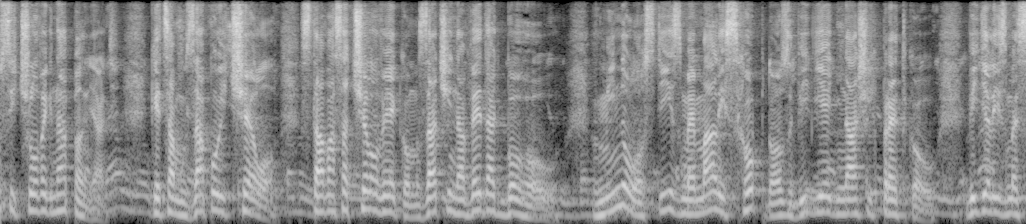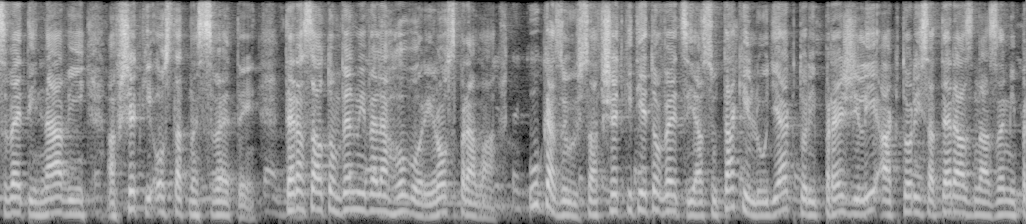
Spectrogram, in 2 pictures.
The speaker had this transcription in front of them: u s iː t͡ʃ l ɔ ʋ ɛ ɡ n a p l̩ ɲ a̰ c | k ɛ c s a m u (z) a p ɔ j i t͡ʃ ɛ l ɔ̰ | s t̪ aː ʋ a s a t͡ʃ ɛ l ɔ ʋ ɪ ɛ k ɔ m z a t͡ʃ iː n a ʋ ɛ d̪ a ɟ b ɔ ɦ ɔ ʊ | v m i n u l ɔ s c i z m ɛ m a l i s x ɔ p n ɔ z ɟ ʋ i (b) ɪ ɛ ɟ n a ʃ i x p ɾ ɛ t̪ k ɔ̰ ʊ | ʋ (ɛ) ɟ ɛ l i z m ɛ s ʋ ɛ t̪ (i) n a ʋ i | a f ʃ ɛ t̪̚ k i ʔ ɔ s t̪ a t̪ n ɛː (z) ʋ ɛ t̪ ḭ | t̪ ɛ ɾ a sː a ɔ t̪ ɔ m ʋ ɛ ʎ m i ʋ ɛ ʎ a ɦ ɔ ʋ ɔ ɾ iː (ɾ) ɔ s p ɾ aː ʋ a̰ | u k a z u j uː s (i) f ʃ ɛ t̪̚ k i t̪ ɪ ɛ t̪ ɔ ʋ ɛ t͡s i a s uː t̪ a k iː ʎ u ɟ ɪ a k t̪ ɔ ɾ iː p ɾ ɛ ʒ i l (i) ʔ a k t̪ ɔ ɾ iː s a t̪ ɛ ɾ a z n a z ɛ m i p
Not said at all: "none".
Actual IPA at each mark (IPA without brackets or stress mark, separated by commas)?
z, ɟ, i, i, s, ɾ, a, i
